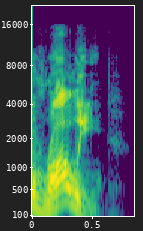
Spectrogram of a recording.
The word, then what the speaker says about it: Raleigh: And it's pronounced like Raleigh Fingers. So in case anybody wanted to know. – It's spelled like the capital of North Carolina, though.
